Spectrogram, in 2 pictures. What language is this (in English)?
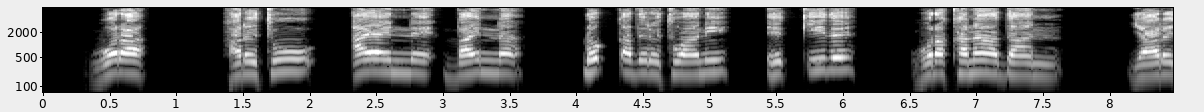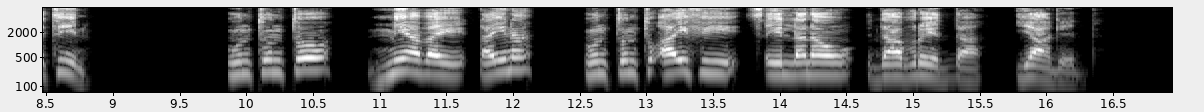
Dawro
